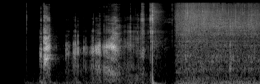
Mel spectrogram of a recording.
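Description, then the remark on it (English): Spam sizzling in a pan: a few sharp crackles and pops, then a steady, bright hiss of frying that holds at an even level to the end. No one speaks. “Oh, hear that? That's the Spam brand, singing you a love song. Spam, sizzle, pork, and”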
